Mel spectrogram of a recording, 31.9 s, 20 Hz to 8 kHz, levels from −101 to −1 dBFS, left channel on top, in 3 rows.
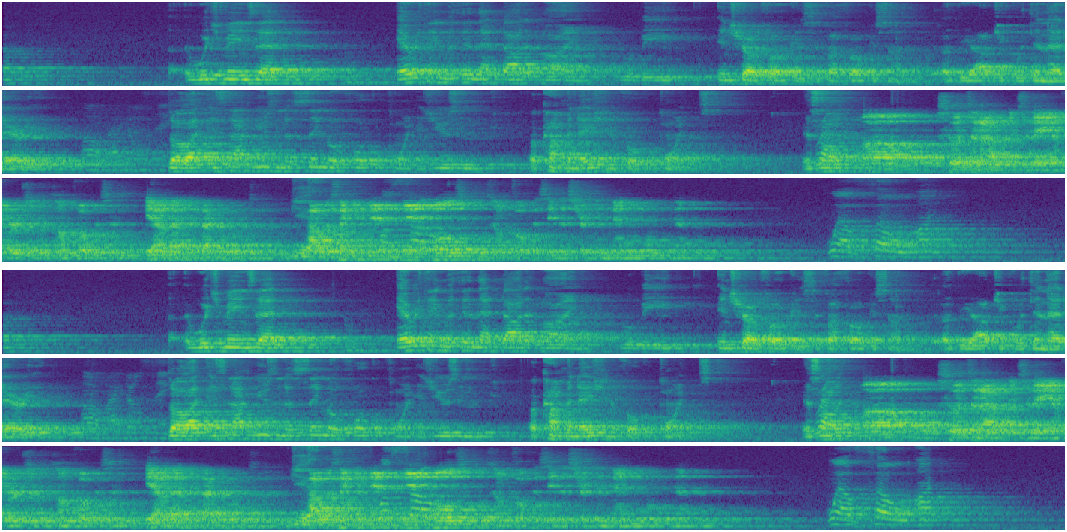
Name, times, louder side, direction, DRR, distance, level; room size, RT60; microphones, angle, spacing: voice 1, 1.7-2.8 3.9-5.8 6.2-11.0 12.3-15.4 15.9-17.7 18.6-19.0 24.0-24.4, right 1 dB, 25° right, 2 dB, 2.1 m, -24 dB
voice 2, 11.4-12.3 12.9-13.0 18.8-19.0 25.0-25.7 29.5-30.5, right 2 dB, 65° right, 1 dB, 2.4 m, -29 dB
voice 3, 19.2-24.0 24.3-28.1, equal, 15° left, -2 dB, 5.3 m, -22 dB
22.5 x 21.0 x 6.4 m, 2.5 s
head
